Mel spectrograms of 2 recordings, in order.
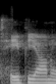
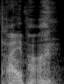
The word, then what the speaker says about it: Tapion: Hearing Ben pronounced Tapion was also making me cringe. Typon, isn't it? It's Typon. I It's pronounced Typon.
